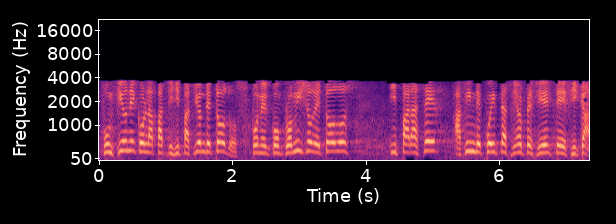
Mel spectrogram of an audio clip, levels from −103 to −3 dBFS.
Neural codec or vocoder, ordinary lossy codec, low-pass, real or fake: codec, 24 kHz, 1.2 kbps, DualCodec; MP3, 24 kbps; 3.6 kHz; fake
